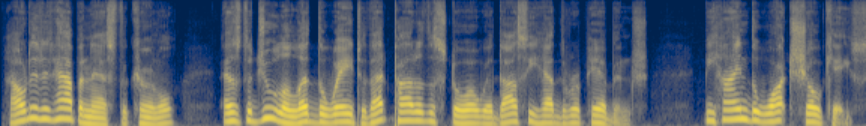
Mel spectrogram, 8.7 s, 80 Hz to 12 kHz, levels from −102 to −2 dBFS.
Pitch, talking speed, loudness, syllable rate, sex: 165 Hz, 200 wpm, -17 LUFS, 5.6 syllables/s, male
